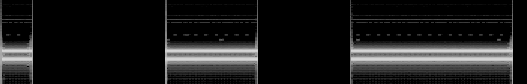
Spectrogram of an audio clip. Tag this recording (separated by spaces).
button dial dtmf key keypad sharp telephone tones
